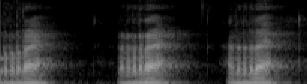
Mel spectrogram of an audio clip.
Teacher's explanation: जिन व्यंजन का उच्चारण करते समय वायु जीवा के ऊपर से लुढ़कती हुई बाहर निकलती है, उसे लुंठित व्यंजन कहा जाता है। इस वर्ण का उच्चारण करते समय जीवा में कंपन भी होता है, इसे प्रकंपित व्यंजन भी कहा जाता है।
